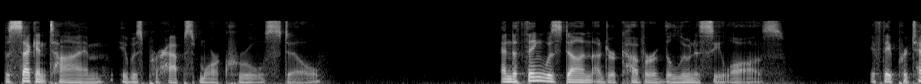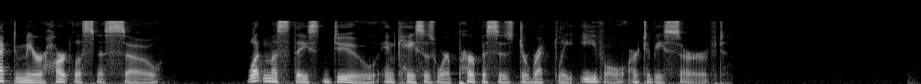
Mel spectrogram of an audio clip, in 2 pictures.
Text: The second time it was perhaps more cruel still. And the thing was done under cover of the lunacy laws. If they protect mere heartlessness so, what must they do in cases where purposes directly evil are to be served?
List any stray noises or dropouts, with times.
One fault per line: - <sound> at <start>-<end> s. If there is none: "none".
none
